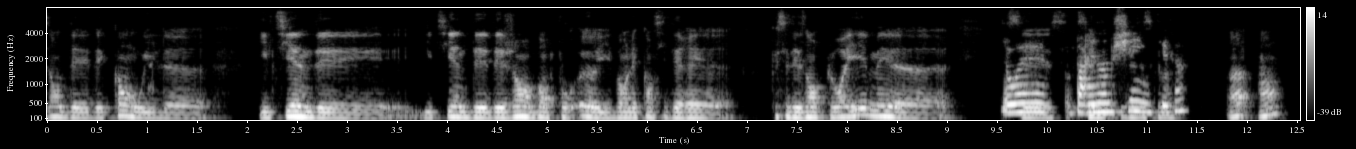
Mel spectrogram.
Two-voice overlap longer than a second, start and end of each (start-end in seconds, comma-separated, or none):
9.6-11.3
